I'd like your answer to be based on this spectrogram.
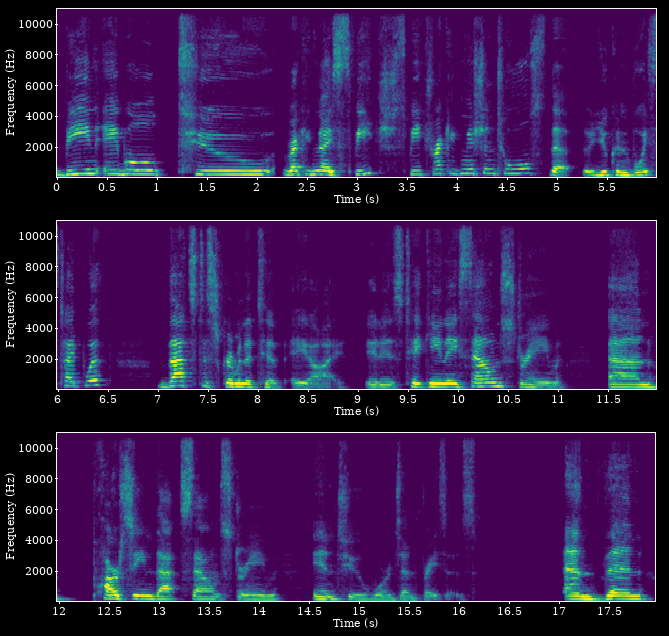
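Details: Adult woman speaking; normal speech.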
